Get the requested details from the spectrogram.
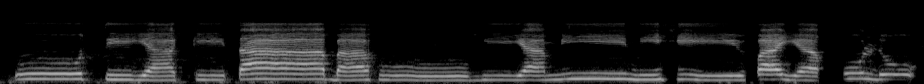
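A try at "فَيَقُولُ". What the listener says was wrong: Kunya panjang lagi. Ulang.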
